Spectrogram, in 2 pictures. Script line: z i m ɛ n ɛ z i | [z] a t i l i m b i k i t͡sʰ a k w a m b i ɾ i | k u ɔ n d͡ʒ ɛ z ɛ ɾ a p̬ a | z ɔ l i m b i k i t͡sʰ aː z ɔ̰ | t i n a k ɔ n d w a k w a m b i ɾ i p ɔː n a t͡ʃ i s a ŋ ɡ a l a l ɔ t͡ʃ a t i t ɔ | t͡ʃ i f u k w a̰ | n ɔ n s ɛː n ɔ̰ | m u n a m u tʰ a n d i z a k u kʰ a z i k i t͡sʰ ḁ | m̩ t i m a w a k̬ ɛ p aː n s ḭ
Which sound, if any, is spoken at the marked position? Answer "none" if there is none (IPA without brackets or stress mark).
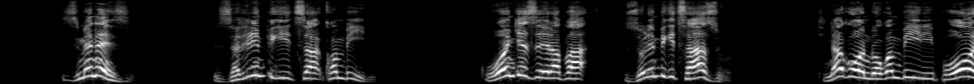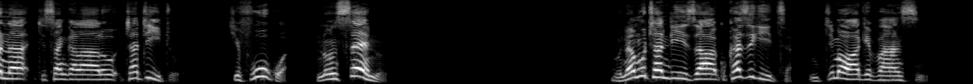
z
